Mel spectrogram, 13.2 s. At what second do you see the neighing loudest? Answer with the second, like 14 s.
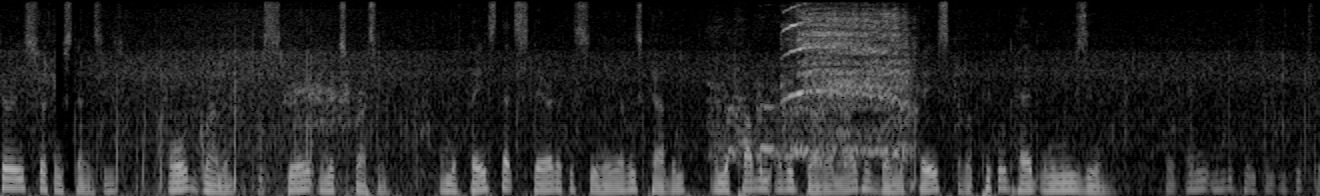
8 s.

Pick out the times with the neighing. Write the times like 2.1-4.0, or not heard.
2.8-3.8, 7.8-9.2.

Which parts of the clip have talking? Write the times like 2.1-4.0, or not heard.
0.0-13.1.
